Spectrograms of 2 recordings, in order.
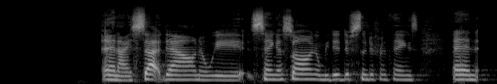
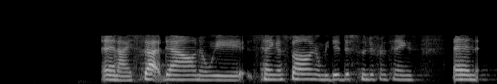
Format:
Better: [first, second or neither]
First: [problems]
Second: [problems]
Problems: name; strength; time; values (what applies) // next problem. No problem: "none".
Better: first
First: garbled, watery; slightly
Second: garbled, watery; badly; nothing above 3.5 kHz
